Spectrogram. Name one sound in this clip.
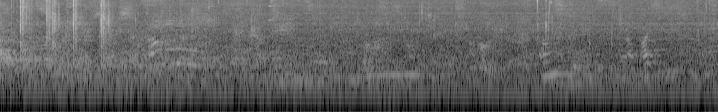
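An audience murmurs and chatters nearby in a large hall.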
